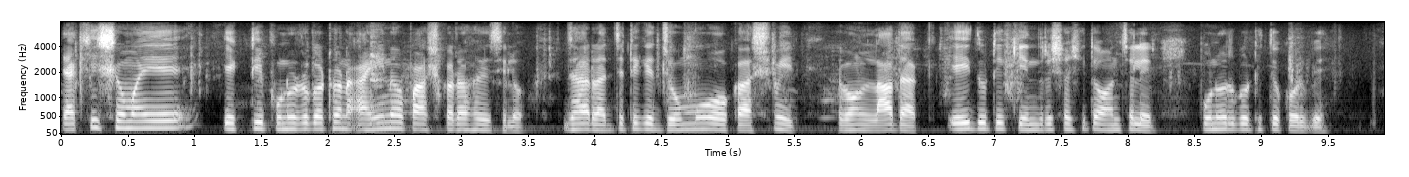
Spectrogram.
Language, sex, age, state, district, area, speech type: Bengali, male, 18-30, West Bengal, Birbhum, urban, read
